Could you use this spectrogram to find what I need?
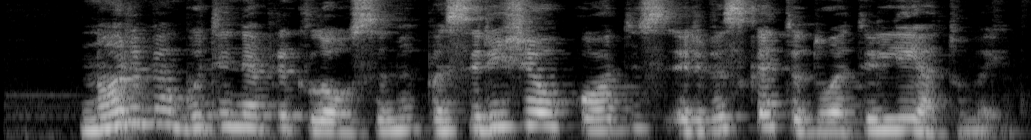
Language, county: Lithuanian, Panevėžys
